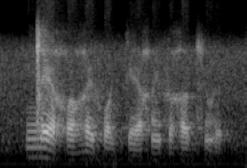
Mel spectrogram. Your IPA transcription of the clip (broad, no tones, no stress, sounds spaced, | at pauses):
ŋ͡ǀ ɛ χ o ʁ ɪ f ɔ ɪ̯ k ɛ χ ẽ f ɪ ʁ ɤ ɡ s õ ə̯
